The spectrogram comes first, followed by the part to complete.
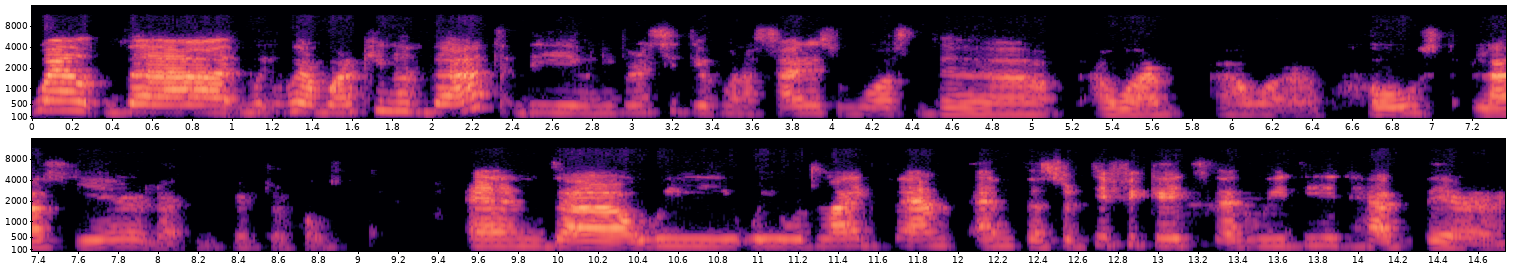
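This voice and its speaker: A woman talks very slowly in a Spanish accent at a fairly high pitch. Her loudness swings a lot, while her pitch varies an ordinary amount. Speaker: professor, school director. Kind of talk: interview. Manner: halting.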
